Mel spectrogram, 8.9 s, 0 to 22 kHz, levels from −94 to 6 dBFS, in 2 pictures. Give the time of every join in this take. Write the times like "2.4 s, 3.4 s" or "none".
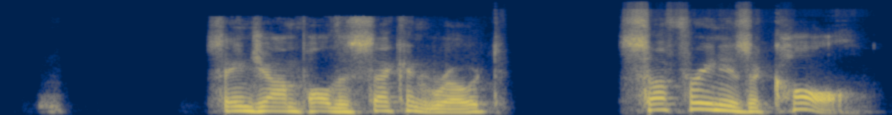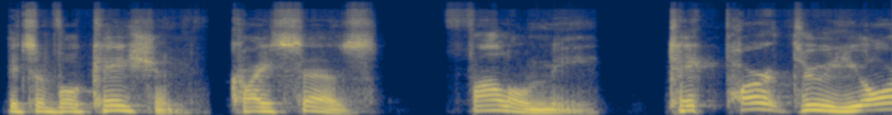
5.5 s, 7.7 s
